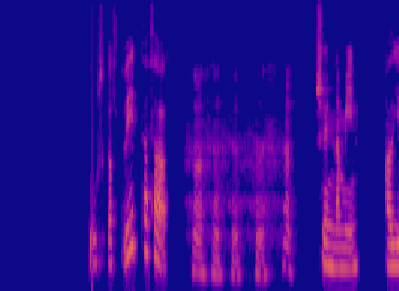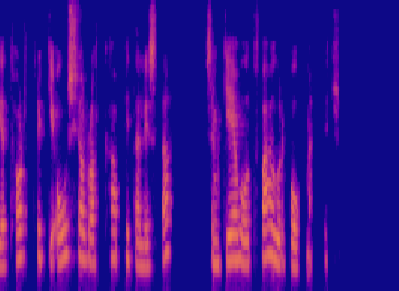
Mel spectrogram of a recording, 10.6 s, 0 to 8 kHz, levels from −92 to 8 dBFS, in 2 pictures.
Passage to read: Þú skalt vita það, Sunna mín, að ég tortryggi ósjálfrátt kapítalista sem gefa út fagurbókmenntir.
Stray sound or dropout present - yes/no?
yes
